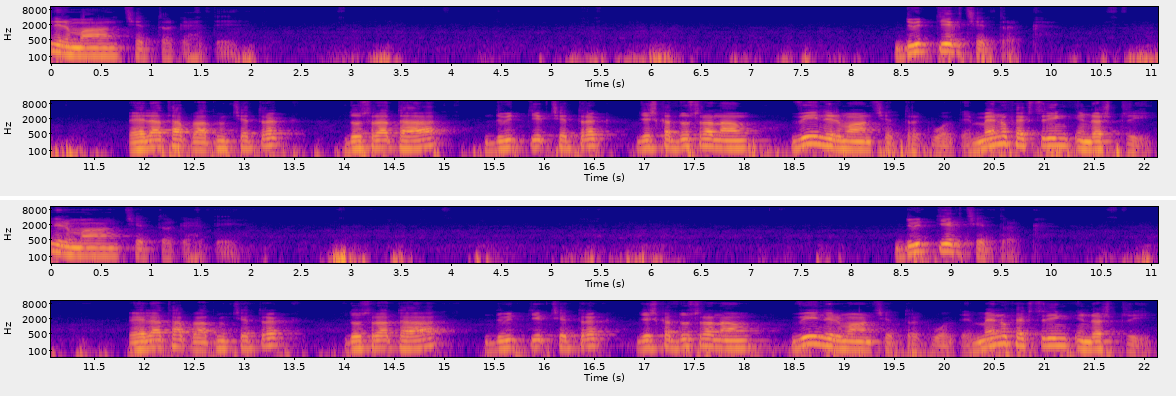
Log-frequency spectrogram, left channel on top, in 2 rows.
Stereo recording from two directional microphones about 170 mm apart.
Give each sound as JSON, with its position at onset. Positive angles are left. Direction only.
{"t": 0.0, "sound": "speech", "side_deg": 60}
{"t": 8.5, "sound": "speech", "side_deg": 55}
{"t": 11.8, "sound": "speech", "side_deg": 55}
